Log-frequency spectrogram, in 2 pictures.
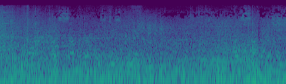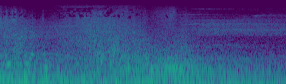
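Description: Magical blasts crackle and roar in a video game battle.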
